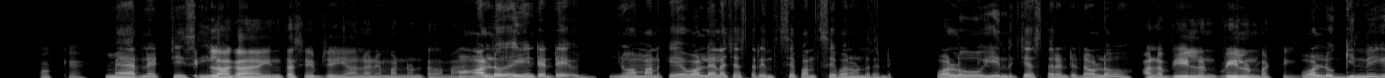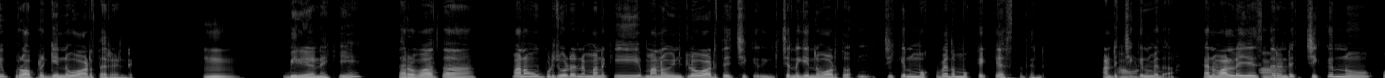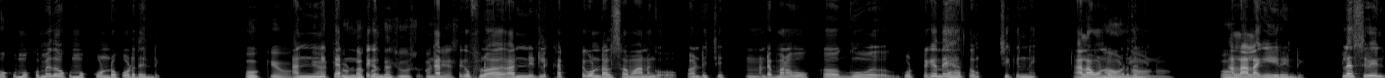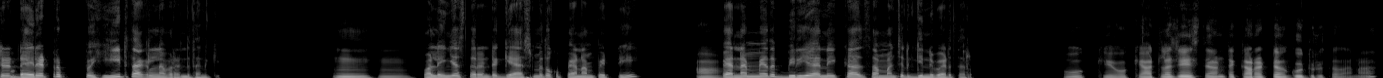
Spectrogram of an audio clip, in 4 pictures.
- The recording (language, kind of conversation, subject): Telugu, podcast, సాధారణ పదార్థాలతో ఇంట్లోనే రెస్టారెంట్‌లాంటి రుచి ఎలా తీసుకురాగలరు?
- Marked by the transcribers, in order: in English: "మ్యారినేట్"; lip smack; in English: "మారినేషన్?"; other background noise; in English: "ప్రాపర్"; tapping; in English: "కరెక్ట్‌గా కరెక్ట్‌గా ఫ్లో"; in English: "కరెక్ట్‌గా"; in English: "ప్లస్"; in English: "డైరెక్టర్ హీట్"; in English: "గ్యాస్"; in English: "కరెక్ట్‌గా"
